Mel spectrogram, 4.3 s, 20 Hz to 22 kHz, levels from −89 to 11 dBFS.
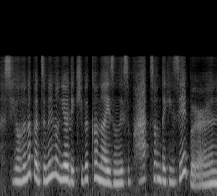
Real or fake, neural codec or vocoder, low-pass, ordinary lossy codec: fake; codec, 16 kHz, 0.2 kbps, FocalCodec; none; none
